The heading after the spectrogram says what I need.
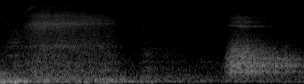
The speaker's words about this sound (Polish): Wdech. Wdech. Zrób wdech. I wydech. Mocny wdech.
